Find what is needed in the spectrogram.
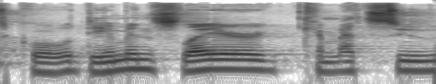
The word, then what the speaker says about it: Kimetsu: Yeah, Kimetsu.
